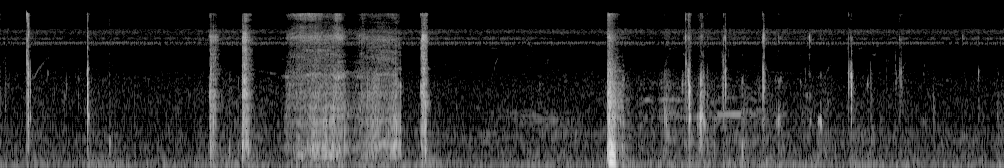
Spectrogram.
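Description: Snails being sucked out of their shells: a few loud slurping sucks, the loudest about six seconds in. Between them, sharp clicks of the snail shells knocking together as they are picked from the pile.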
